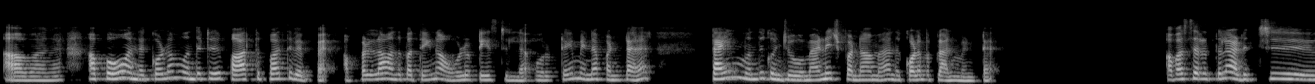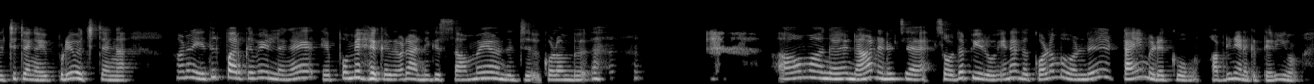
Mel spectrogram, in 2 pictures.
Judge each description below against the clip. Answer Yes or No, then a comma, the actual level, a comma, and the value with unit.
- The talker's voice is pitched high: Yes, high, 230 Hz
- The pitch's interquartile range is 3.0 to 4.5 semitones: Yes, average, 3.7 semitones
